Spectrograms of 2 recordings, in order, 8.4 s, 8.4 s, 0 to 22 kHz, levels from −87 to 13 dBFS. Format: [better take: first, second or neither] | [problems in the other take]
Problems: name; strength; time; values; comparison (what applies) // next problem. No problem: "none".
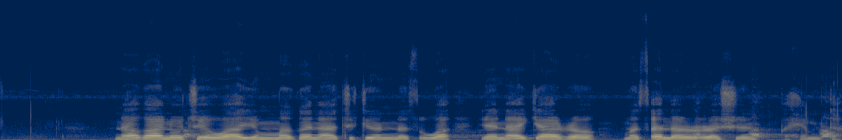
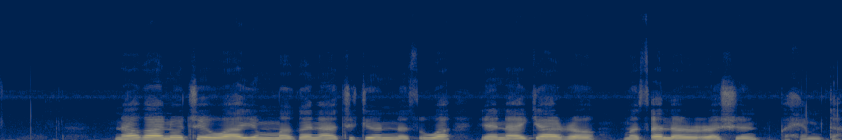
second | background sound (Bark); 20 dB below the speech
